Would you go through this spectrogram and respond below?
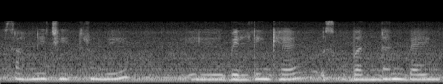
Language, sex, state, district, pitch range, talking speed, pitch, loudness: Hindi, female, Odisha, Khordha, 230-260 Hz, 135 wpm, 245 Hz, -16 LUFS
